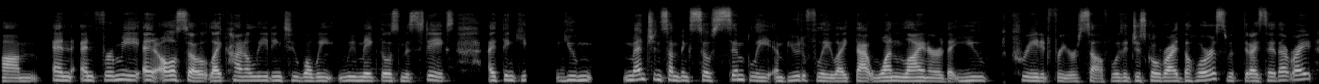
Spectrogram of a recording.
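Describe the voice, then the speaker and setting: Effusive woman host in her forties, low-pitched. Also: brisk, no room sound, studio quality. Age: 40s. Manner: warm and effusive, often restarting sentences. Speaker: podcast host. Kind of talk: casual interview conversation.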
